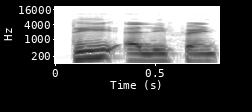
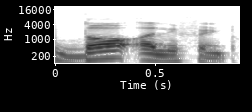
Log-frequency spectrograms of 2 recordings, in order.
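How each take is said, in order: First: 'The' is pronounced 'thee' before elephant. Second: 'The' is pronounced 'thuh' before elephant. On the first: The speaker calls it right. "दी elephant होता है" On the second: The speaker calls it wrong. "न कि द elephant होता है"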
